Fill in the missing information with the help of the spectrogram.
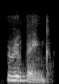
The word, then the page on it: ribbing: Indian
